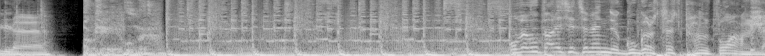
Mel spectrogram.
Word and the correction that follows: Google Search Playground: Le Google Search Playground.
